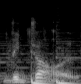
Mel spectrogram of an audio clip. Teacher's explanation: That last L is almost silent.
